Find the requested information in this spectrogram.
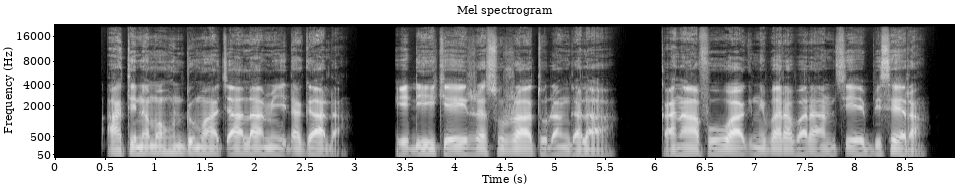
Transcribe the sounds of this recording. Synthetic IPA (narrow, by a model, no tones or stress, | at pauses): ʔɐ̰t̪ɪnɐmɐɦʊnd̪ʊmaːt͡ʃʼaːlaːmiːᶑɐɡaːᶑɐ̥̰ | hɪᶑiːkeːɪrːɐsʊrːaːt̪ʊᶑɐŋɡɐlaː | kɐnaːfuːwaːkʼnɪbɐɾɐbɐɾaːnsɪeːbːɪseːɾɐ̰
